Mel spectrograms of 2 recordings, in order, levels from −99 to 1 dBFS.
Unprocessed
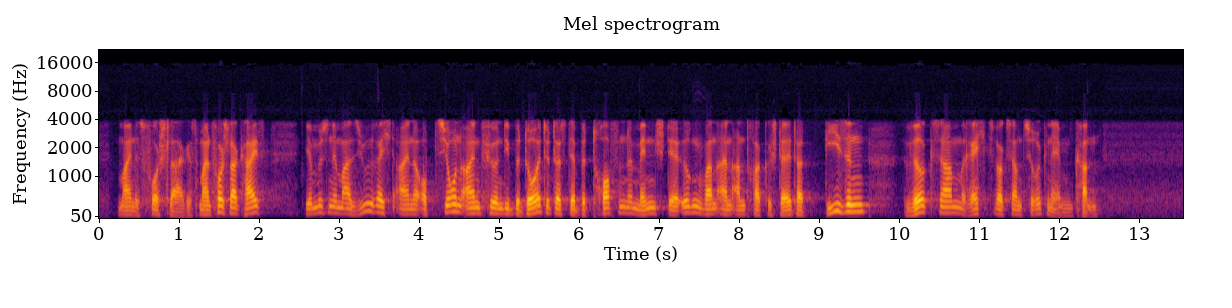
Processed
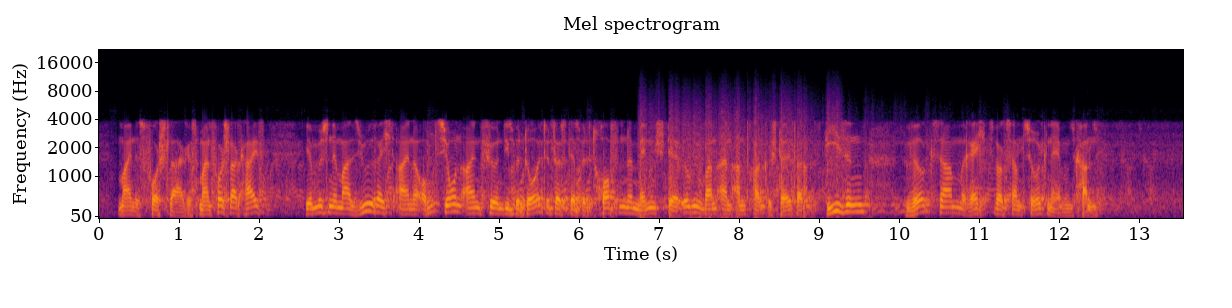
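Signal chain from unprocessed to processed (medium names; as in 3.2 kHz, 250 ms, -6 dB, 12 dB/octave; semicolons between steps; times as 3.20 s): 6.74–9.30 s: block-companded coder 3-bit; low-pass 2.4 kHz 12 dB/octave; compression 6:1, threshold -28 dBFS, peak gain reduction 16 dB; multi-head delay 281 ms, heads second and third, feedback 52%, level -20.5 dB; decay stretcher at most 77 dB/s; trim +4.5 dB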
